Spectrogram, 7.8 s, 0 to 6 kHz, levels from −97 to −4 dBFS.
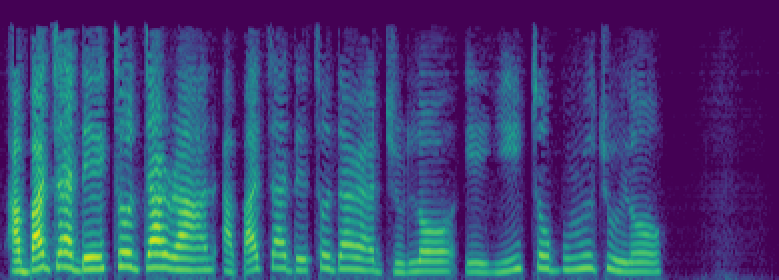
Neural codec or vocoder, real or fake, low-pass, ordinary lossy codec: codec, 16 kHz, 0.7 kbps, FocalCodec; fake; 5.4 kHz; MP3, 32 kbps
